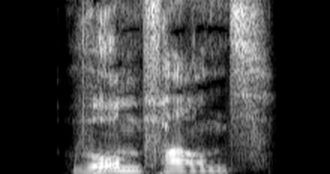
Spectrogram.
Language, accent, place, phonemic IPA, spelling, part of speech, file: German, Germany, Berlin, /ˈvʊʁmˌfaʁns/, Wurmfarns, noun, De-Wurmfarns.ogg
- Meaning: genitive singular of Wurmfarn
